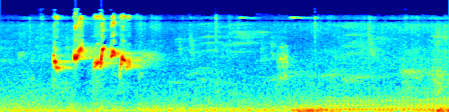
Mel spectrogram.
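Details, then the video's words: Training song of a red-whiskered bulbul in the len rik, nap dok, mae bot and lak wai styles: one crisp, bouncing phrase of several whistled notes, followed by quiet and a low rumbling noise. "นกกรงหัวจุก เจ้าขุนอินทร์ เสียงร้องเล่นริก นับดอก แม่บท ลากหวาย คมชัด สำนวนเพราะ เสียงฝึกร้อง"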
